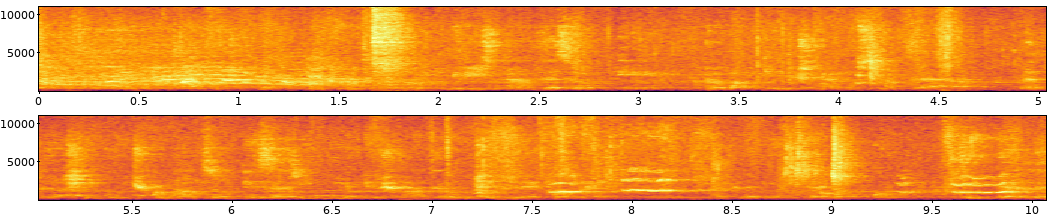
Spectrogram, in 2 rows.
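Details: Shih Tzu puppies, a litter 4.5 weeks old: scattered high thin whimpers and squeaks, irregular and overlapping, with human speech and rustling in the background.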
